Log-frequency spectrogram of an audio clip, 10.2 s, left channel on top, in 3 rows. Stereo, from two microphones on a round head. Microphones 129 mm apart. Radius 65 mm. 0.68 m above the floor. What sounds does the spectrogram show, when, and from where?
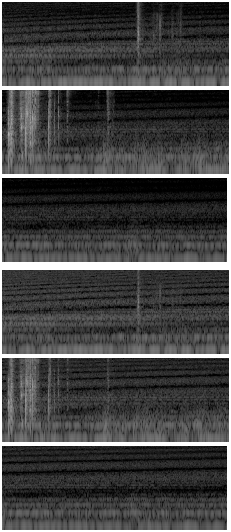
0.0 s a drone: 70° right (ahead or behind); by 10.2 s 80° right
2.0 s crushing: 20° left (ahead or behind)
